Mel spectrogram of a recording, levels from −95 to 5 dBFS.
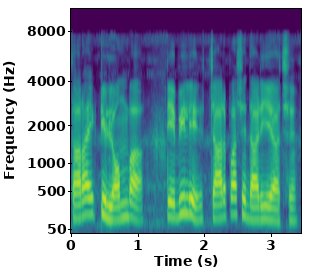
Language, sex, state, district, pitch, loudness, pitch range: Bengali, male, West Bengal, Cooch Behar, 160 Hz, -14 LUFS, 145-195 Hz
